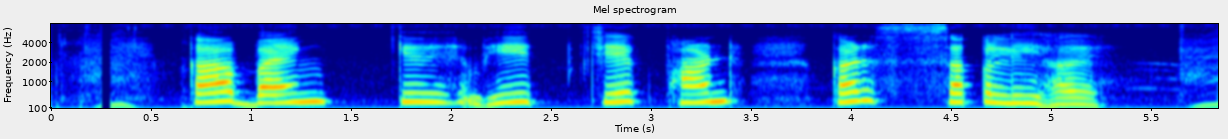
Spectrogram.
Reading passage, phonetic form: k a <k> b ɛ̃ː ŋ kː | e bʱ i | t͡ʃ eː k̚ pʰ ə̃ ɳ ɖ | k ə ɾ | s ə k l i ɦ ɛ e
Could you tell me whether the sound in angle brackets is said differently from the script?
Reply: yes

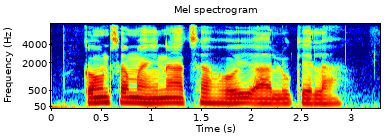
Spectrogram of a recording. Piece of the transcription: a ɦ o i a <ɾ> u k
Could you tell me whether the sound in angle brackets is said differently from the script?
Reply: yes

